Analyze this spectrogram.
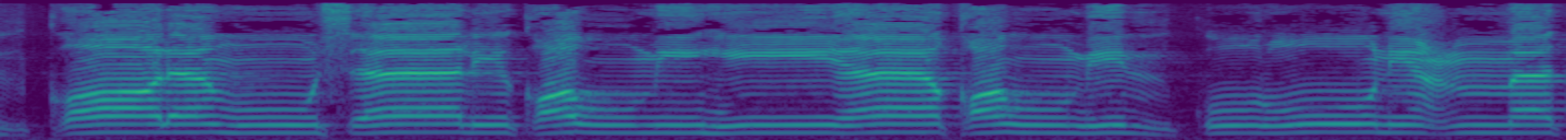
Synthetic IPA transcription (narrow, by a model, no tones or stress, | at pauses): ðqɑːlamuːsaːlɪqɑwmɪhɪjaːqɑwmɪð | kʊɾuːnɪʕma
